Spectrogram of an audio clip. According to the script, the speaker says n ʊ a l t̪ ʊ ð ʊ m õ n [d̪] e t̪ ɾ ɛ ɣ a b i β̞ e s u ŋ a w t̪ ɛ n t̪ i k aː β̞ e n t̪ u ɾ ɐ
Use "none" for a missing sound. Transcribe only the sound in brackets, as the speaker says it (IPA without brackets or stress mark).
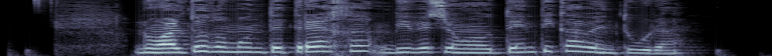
t̪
